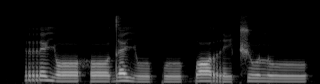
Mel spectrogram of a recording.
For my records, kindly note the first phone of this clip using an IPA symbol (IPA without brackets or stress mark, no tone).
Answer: r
